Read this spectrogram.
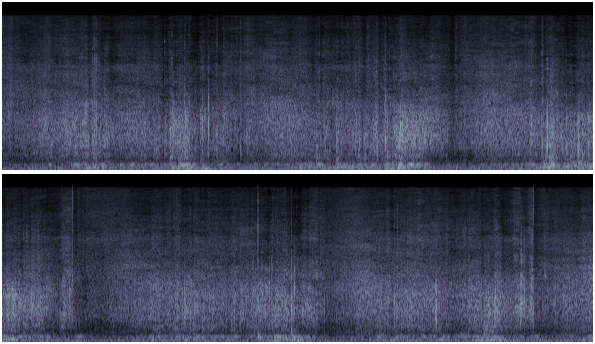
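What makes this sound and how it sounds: Long pink pointed fingernails of both hands scratch the flat inner bottom of an empty, shallow white cardboard box lid lying open on a blue surface. A steady, dry midrange rasp rises and falls in repeated strokes, with a few sharper clicks over a faint low hum.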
